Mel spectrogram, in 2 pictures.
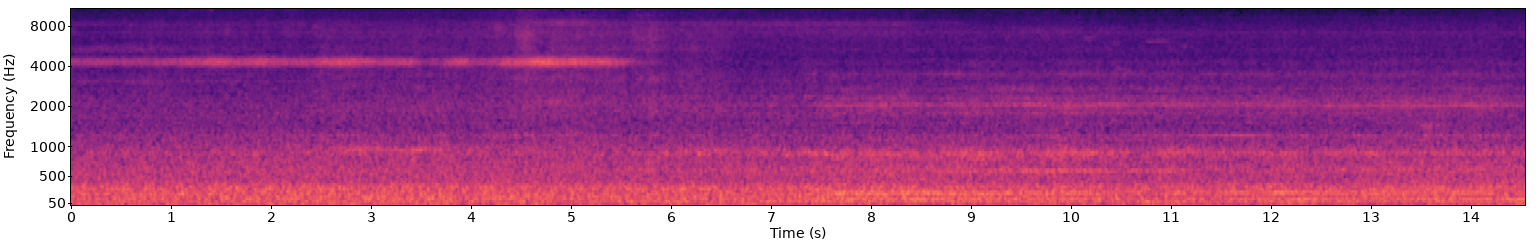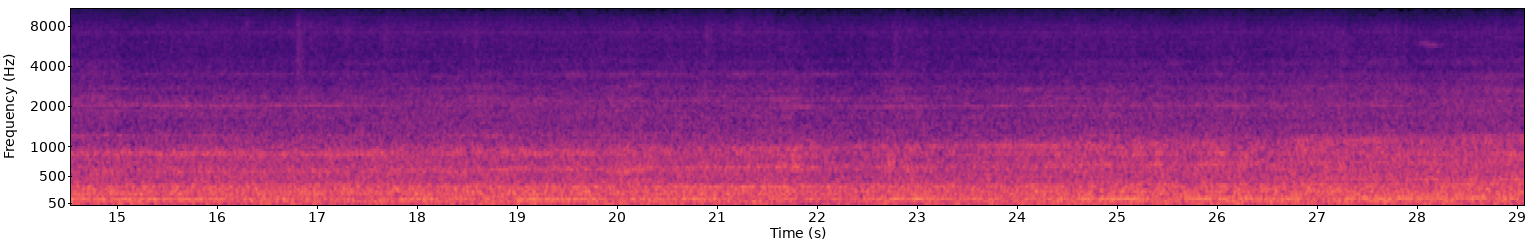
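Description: Queensland Rail electric suburban train running along the track, heard from inside the carriage: a steady rumble of wheels on rail. A high, thin squeal runs through the first five seconds or so and then stops, and a low steady hum comes through later on.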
